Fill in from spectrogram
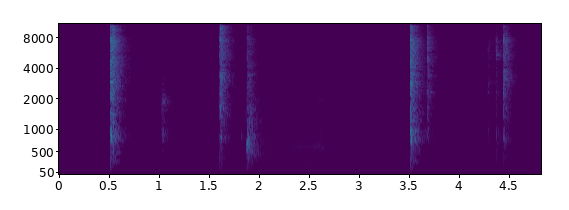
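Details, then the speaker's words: Cleaned 65 W single-tube fluorescent fitting, tested without earth connected: sharp irregular starter snaps about a second apart, each with a brief low hum as the tube tries to strike; ballast noise clearly heard during ignition and vibrates loudly in some positions. "Au moment de l'amorçage, on entend vraiment bien."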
